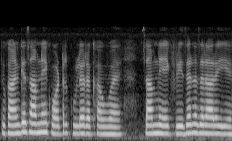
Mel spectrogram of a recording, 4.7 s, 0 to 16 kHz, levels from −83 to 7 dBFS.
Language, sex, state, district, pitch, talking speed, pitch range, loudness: Hindi, female, Bihar, Vaishali, 210 Hz, 220 wpm, 200-220 Hz, -15 LUFS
